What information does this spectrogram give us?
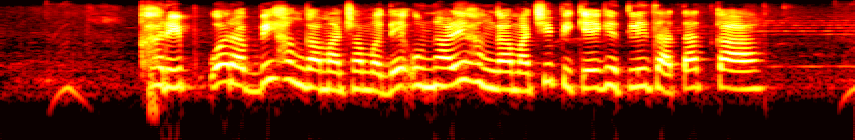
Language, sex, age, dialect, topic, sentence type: Marathi, female, 25-30, Standard Marathi, agriculture, question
